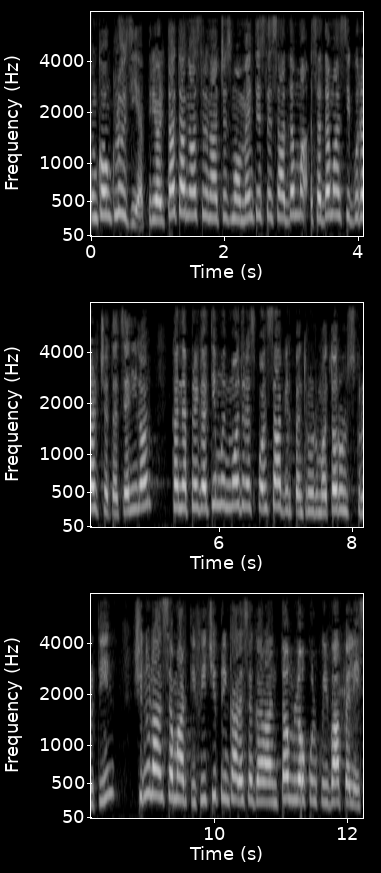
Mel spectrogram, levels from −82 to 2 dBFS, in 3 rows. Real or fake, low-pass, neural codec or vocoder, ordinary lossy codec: real; 7.2 kHz; none; MP3, 64 kbps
